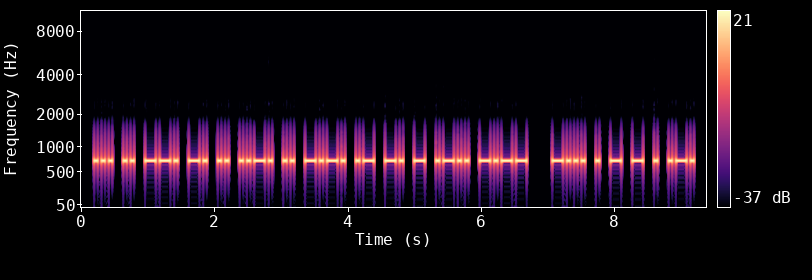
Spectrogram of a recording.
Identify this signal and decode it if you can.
Morse code, heard as a keyed tone, about 22 wpm, 700 Hz. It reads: SIGNIFICANTLY BETTER
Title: Sentences from Top 1500 Words 22wpm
